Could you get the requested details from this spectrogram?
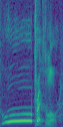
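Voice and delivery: sharp high woo then praise the Lord; high whoop. Shown as a demonstration. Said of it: "Get up to the two ones".

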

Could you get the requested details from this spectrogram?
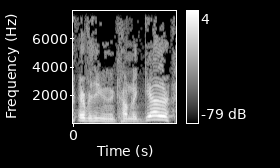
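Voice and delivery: normal talking voice

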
